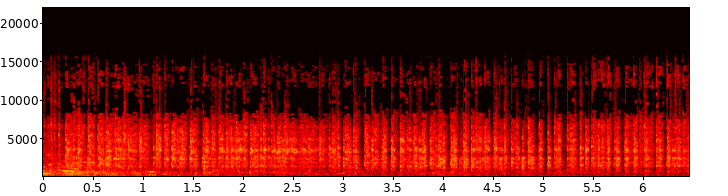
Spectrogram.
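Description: Wooden wheeled rattles pushed along a paved street, making a continuous rapid rasping clatter, with crowd voices underneath.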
